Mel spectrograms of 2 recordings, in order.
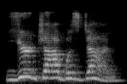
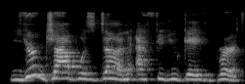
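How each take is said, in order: First: "your job was done" slowed, leaning hard on "your"; emphatic slow repeat of "your job was done"; slow, weighted restatement. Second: Said in the usual way. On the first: Shown as a demonstration. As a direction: hand it down slowly, landing on "your".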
